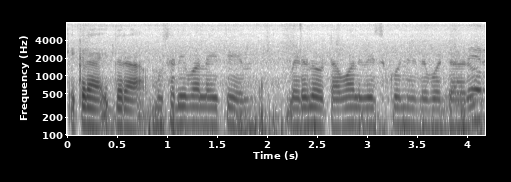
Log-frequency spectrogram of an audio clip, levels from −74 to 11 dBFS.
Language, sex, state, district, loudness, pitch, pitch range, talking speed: Telugu, male, Andhra Pradesh, Sri Satya Sai, -20 LUFS, 140 Hz, 135-145 Hz, 115 wpm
